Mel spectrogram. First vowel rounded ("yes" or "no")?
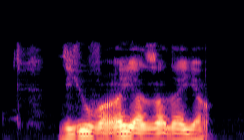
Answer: yes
